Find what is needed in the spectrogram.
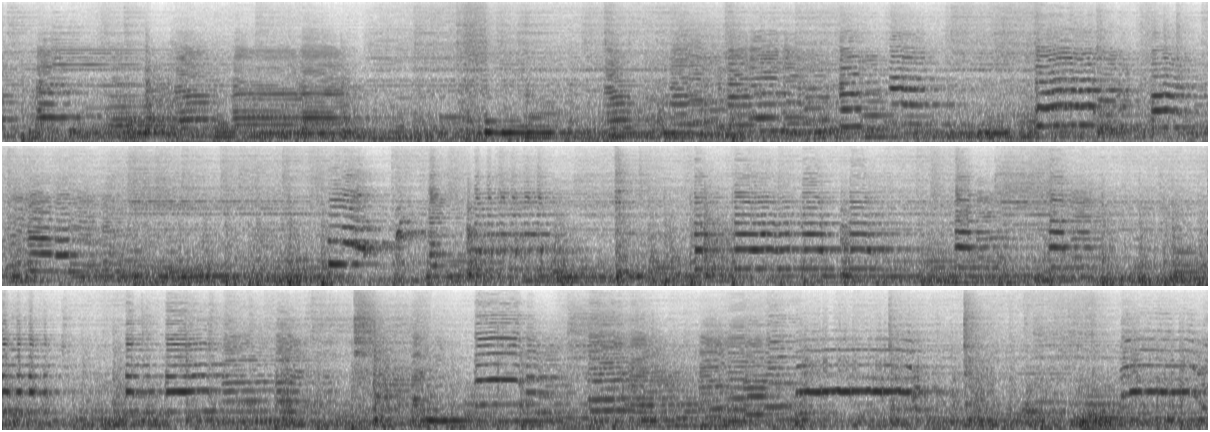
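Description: Live small-group jazz: a saxophone plays a fast, busy melodic line over a drum kit and upright double bass.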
